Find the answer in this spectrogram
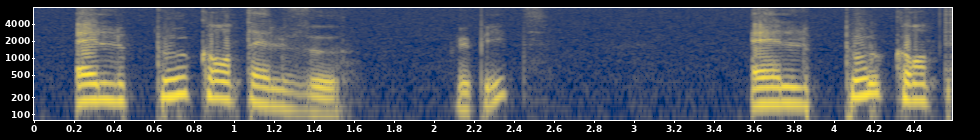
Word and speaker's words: quand elle: Okay, so let's see where the liaison goes, and it goes between quand and elle. Okay, and here the D would be pronounced a bit more like a T. Okay, quand elle, quand elle.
